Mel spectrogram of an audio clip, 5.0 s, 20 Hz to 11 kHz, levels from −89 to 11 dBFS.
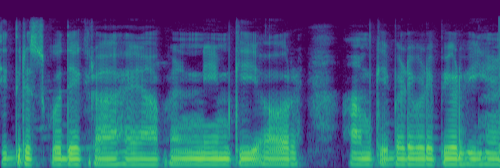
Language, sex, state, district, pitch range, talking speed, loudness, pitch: Hindi, male, Delhi, New Delhi, 105-110 Hz, 190 wpm, -16 LUFS, 105 Hz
